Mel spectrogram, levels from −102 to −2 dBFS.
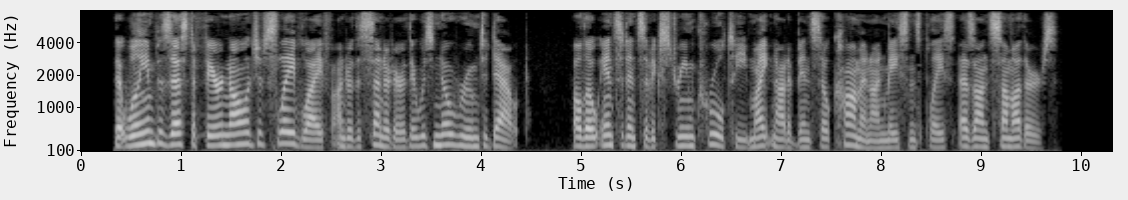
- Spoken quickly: Yes, fast, 210 wpm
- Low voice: No, medium, 185 Hz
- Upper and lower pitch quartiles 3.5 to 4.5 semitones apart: Yes, average, 4.0 semitones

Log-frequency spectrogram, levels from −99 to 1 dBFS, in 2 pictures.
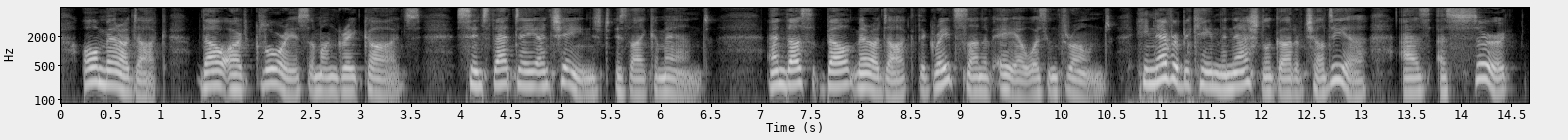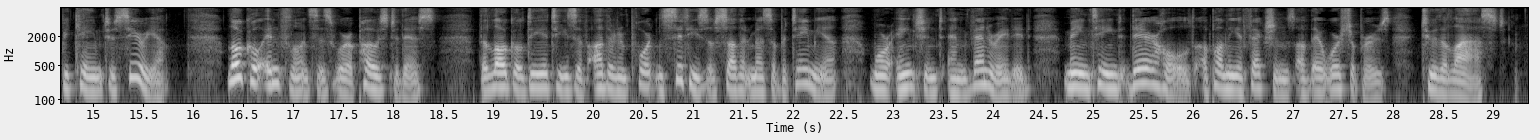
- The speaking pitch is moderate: Yes, medium, 160 Hz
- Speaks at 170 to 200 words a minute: No, average, 145 wpm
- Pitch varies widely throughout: No, average, 4.9 semitones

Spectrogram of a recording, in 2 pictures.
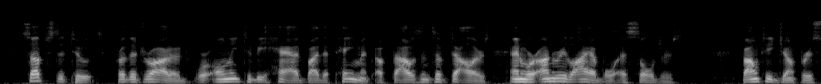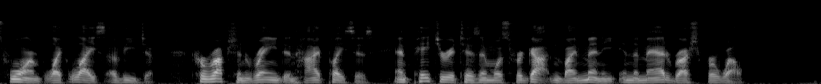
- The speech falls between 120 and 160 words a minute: No, average, 170 wpm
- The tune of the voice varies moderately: Yes, average, 4.5 semitones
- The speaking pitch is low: Yes, low, 100 Hz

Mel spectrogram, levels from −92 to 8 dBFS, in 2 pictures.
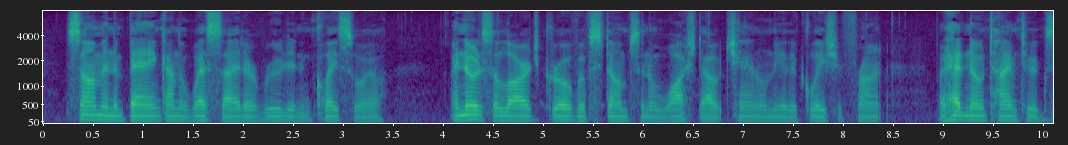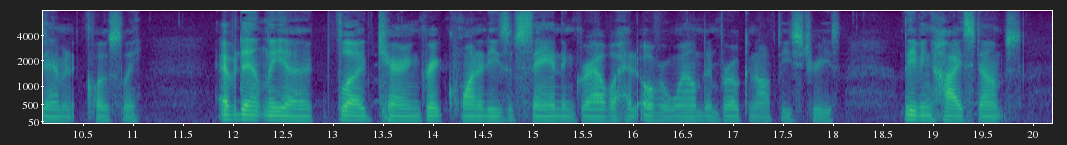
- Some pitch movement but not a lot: No, narrow, 1.4 semitones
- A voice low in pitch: Yes, low, 100 Hz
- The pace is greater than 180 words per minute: No, average, 165 wpm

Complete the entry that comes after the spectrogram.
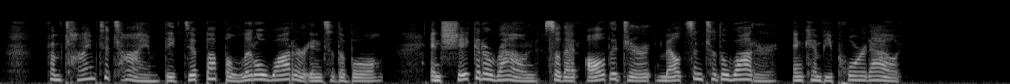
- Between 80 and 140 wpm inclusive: No, average, 185 wpm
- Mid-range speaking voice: No, high, 195 Hz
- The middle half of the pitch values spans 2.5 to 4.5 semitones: No, average, 5.0 semitones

